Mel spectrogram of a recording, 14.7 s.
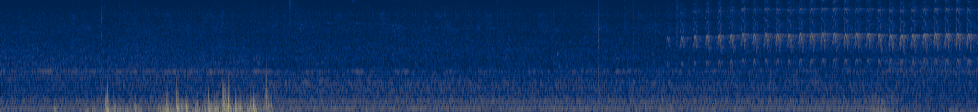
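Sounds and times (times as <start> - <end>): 
steady low rumble: 0.0 - 10.5
northern flicker Colaptes auratus calling: 10.0 - 14.6.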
